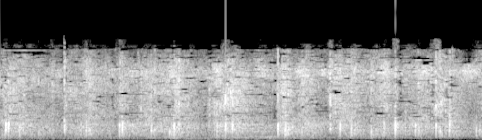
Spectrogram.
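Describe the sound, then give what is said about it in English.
A Baptist church audience at Mount Ephraim in Philadelphia applauds to welcome a new member, a steady wash of many hands clapping with no clear pauses. “Let's give her a hand.”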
